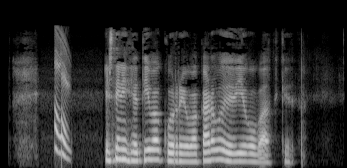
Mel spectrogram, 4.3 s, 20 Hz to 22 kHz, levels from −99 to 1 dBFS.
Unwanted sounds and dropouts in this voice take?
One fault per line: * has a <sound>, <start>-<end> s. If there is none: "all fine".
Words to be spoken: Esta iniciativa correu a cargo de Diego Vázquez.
* has a chirp, 0.7-0.9 s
